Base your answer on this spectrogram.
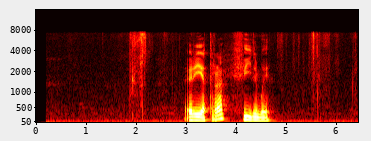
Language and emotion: Russian, neutral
